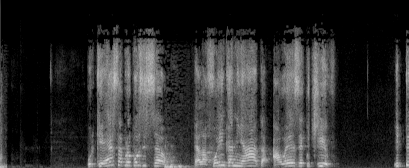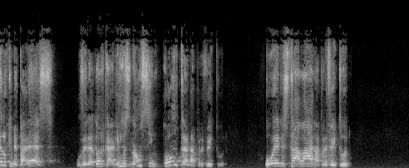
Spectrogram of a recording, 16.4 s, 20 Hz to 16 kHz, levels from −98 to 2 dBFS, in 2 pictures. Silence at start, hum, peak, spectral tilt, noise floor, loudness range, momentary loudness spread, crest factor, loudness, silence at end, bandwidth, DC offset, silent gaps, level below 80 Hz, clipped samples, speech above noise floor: 0 s; none; -8 dBFS; -2.5 dB/octave; -74 dBFS; 3 LU; 9 LU; 20 dB; -24 LUFS; 1.2 s; 14 kHz; under 0.1%; none; -60 dBFS; under 0.1%; 49 dB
